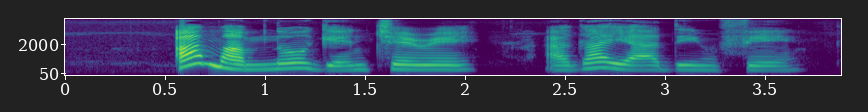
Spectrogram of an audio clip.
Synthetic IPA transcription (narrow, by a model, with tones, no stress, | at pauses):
a˦ma˨m̩˦no˦ɡe˨n̩˦t͡ʃe˦ɾe˦ | a̰˨ɡa˦ja˨a˨dɪ˦m̩˨fje˦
